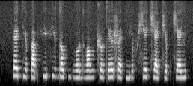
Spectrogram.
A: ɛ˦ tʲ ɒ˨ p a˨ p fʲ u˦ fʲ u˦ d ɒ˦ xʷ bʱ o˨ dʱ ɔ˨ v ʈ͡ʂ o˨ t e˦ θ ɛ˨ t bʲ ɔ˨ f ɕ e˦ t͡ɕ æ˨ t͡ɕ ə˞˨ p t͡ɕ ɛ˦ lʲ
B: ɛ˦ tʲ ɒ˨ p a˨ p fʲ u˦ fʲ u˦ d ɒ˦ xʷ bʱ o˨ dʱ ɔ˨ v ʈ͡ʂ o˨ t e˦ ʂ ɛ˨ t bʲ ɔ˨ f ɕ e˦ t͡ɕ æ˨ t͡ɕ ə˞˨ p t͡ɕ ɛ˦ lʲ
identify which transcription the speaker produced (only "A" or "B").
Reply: B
